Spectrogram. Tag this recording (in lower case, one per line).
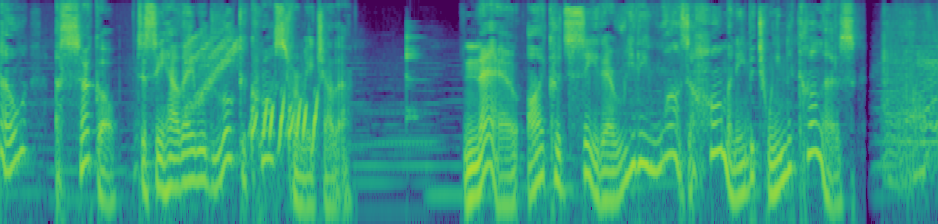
speech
